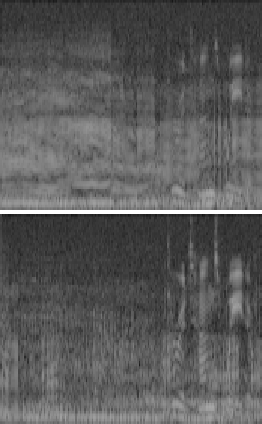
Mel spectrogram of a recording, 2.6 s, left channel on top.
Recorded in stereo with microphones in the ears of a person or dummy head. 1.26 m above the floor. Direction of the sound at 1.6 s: 30° right (ahead or behind).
